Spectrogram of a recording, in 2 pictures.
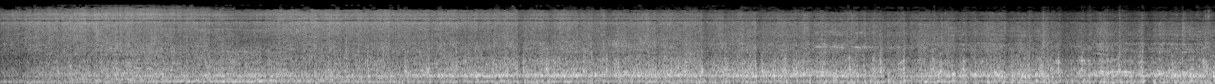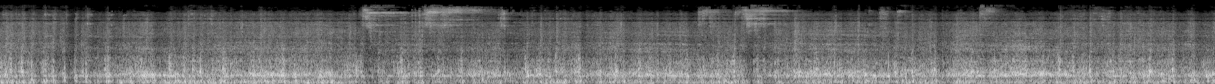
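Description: A train rushes past at close range, its cars rolling by in a loud, sustained roar with clickety-clack rhythm and brief wheel squeals that persists for over twenty seconds.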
